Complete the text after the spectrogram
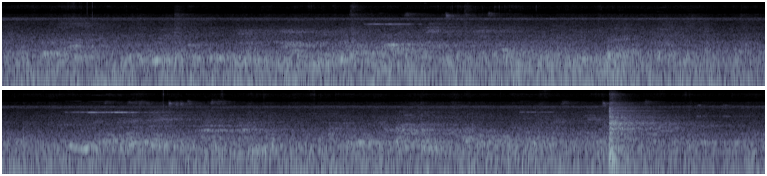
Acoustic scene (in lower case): subway station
